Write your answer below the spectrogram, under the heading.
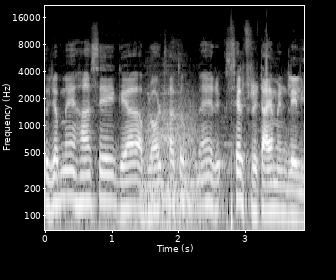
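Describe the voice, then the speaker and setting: With noticeable noise in the background and an audible echo off the room, a man varies his pitch an ordinary amount. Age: 70s. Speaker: film producer and director. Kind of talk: interview.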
